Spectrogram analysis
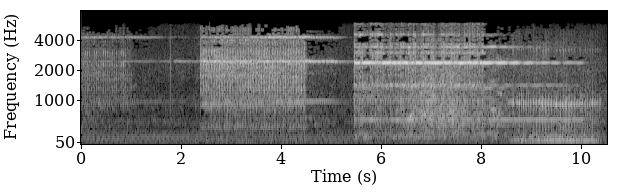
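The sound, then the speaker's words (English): An alarm clock rings loudly at 7:30 in the morning in two long, harsh bursts separated by a brief pause, after a quieter stretch of steady tone. No voices are heard. “In fact, every morning at 7:30, he springs out of bed the instant the alarm clock goes off.”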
